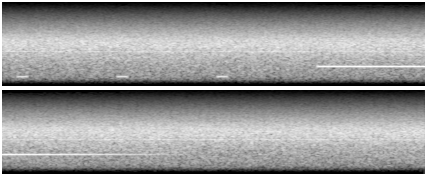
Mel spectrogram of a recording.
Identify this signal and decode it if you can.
Radio time signal (three low pips and a long one an octave up, as on NHK), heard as pips, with radio static.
